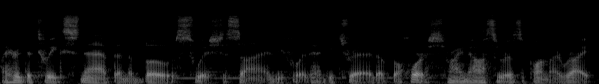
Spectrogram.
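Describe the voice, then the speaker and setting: A man reading an adventure story aloud in a deliberate, dramatic ASMR style. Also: very deep voice, sing-song, creaky, darkish tone. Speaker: audiobook reader.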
